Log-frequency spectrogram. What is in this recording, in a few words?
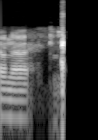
Police Northeast District Tac; Raleigh; Tac 1; wake; p25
